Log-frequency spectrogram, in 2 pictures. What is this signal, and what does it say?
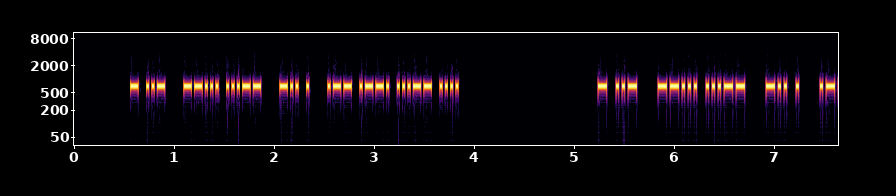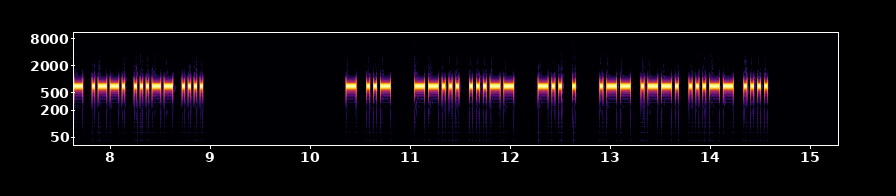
Morse code, heard as a keyed tone, about 40 wpm, 700 Hz. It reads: TU 73 DE WP3H TU 73 DE WP3H TU 73 DE WP3H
